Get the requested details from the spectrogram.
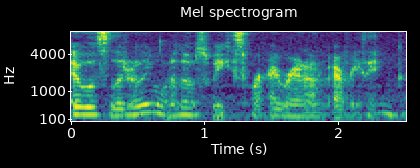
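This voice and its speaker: Over noticeable background noise, a woman talks in a relaxed tone. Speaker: lifestyle vlogger. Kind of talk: casual vlog talk. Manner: quiet, trying not to be loud; relaxed, casual.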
